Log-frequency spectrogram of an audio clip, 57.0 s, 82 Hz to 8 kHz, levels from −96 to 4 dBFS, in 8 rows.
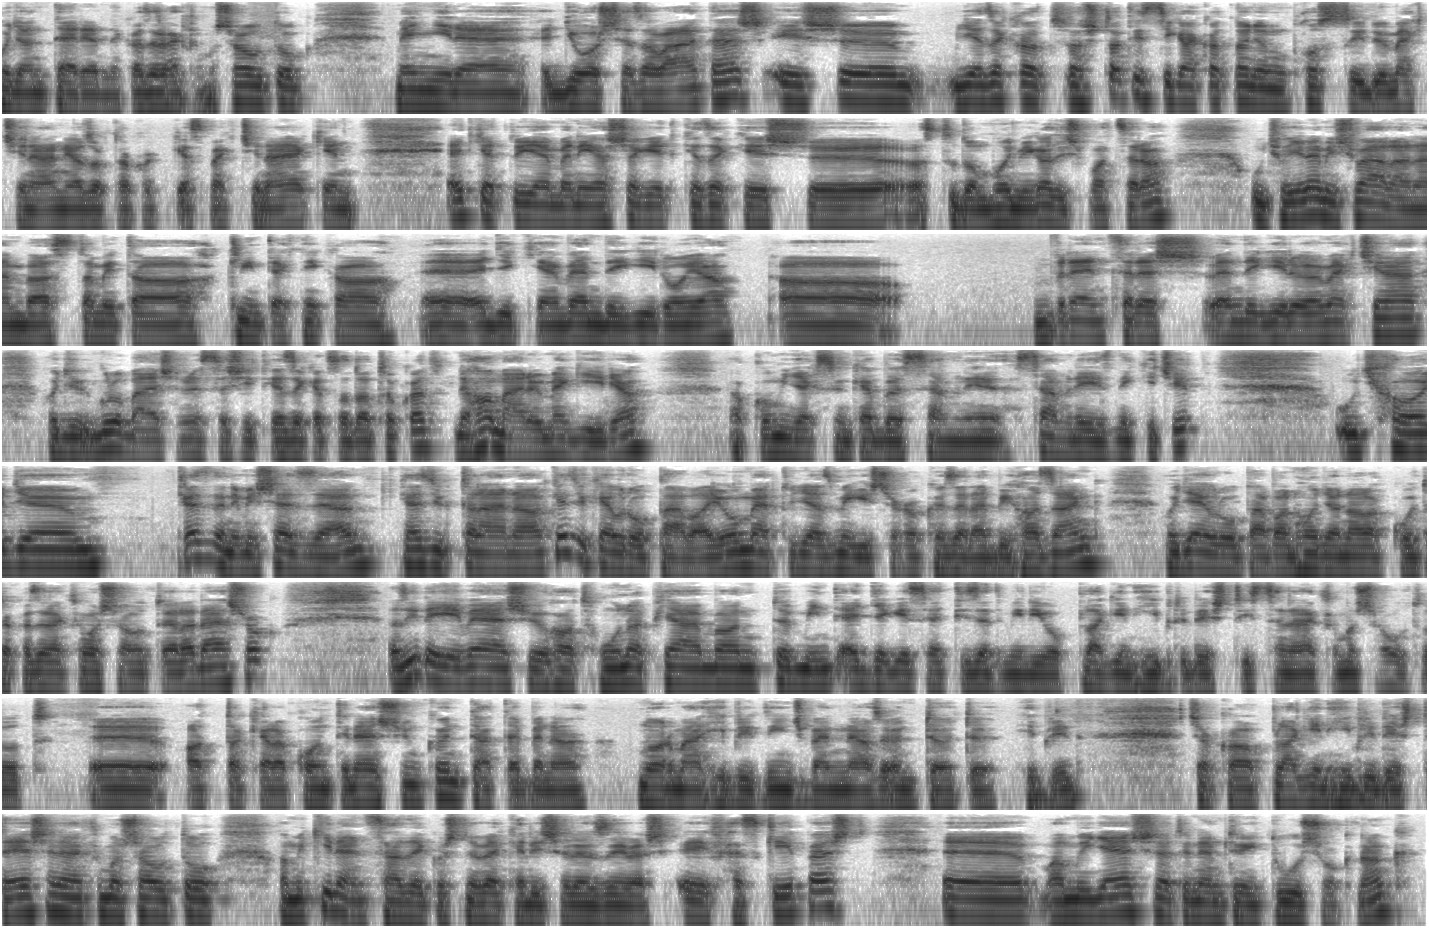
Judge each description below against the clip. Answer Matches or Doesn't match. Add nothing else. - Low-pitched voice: Matches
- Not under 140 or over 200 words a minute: Matches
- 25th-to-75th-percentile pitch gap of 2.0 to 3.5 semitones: Doesn't match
